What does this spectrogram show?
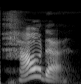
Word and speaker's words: Gouda: following our show should know how gouda is pronounced have you been practicing Billy Eric count them in ain't trade three fear howda you know with Gouda I think you said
